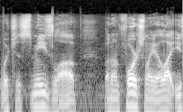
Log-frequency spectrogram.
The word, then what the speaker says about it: Smyslov: his name the way it's supposed to be pronounced which is SME law but unfortunately a lot you say SME love and a lot of players in the US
